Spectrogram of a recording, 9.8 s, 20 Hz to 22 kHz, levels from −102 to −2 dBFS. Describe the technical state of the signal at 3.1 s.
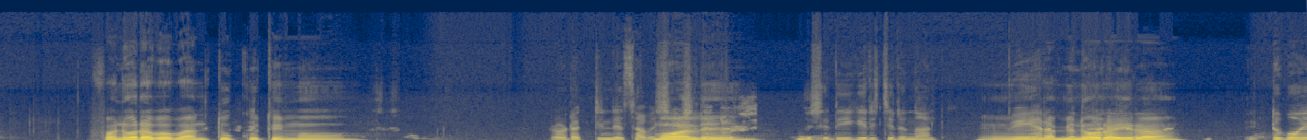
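At 3.1 s a faint, delayed copy of the speech trails behind the live talker, arriving about half a second late (513 ms) and sitting far below the main speech, roughly 30 dB down, as a brief ghostly scrap from 2.94 to 3.16 s. This is likely an echo leak: one end of the call was on a loudspeaker, and its echo canceller let a residue of the picked-up far-end sound return down the line.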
